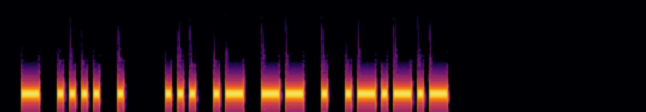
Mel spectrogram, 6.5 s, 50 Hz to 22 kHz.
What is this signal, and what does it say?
Morse code, heard as a keyed tone, about 20 wpm, 700 Hz. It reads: THE SAME.
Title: Sentences from Top 1000 Words - Review Part 1 - 20wpm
